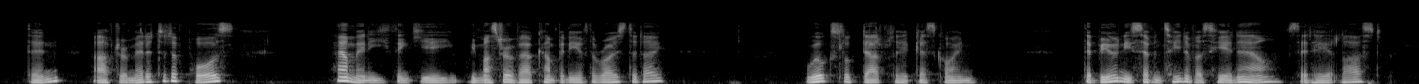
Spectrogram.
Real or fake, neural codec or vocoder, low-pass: fake; vocoder, 44.1 kHz, 128 mel bands every 512 samples, BigVGAN v2; 7.2 kHz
